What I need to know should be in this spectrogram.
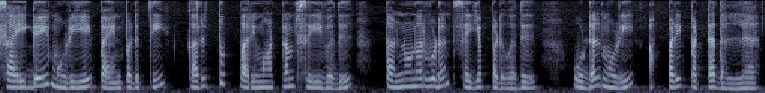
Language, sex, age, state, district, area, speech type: Tamil, female, 30-45, Tamil Nadu, Kanchipuram, urban, read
